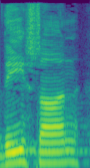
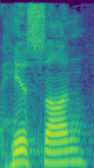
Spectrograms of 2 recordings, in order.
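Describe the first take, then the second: First: "the son" with "the" leaned on and lifted; stress on THE. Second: "his son" with "his" pushed up and held; stress on HIS. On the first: Preacher contrasting the word choice, stress on "the". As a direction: hit "the" hard in "the son". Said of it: "he doesn't use the word". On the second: Preacher contrasting the word choice, stress on "his". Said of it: "it's not". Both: Shown as a demonstration.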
